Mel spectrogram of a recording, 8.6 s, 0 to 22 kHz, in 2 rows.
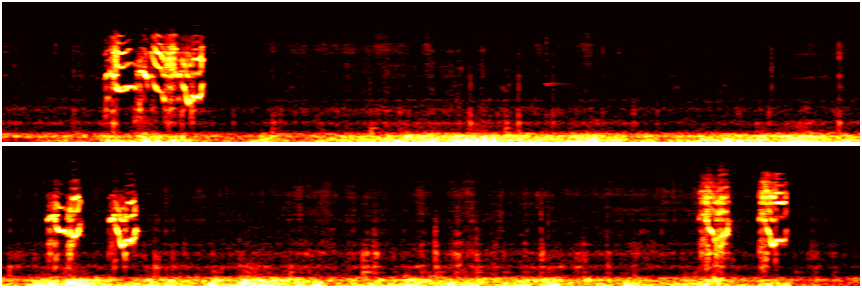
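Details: Backyard nesting box in Australia, November 2018, holding a wild eastern rosella pair and their chicks: three twin bursts of harsh, trilled chatter a few seconds apart, with steady low rumbling throughout.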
